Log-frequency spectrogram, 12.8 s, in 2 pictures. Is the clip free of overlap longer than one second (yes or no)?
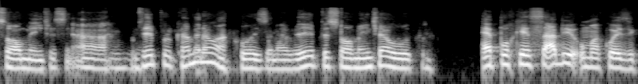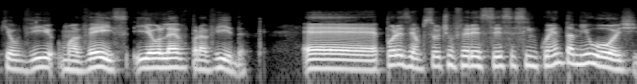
yes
